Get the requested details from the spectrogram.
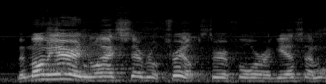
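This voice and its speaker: Through noticeable background noise, a man talks at a moderate pace, his pitch varying in an ordinary way. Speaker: church mission trip leader. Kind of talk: church presentation speech. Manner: folksy, halting.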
